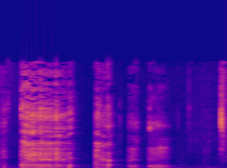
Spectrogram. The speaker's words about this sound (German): ja, Husten knallt rein.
